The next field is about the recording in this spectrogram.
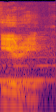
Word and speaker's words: Irri: Is it Erie? – Yeah, like the lake. – Erie, like the lake, yeah. Do you want to, how is it spelled? – I-R-R-I. – I-R-R-I.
